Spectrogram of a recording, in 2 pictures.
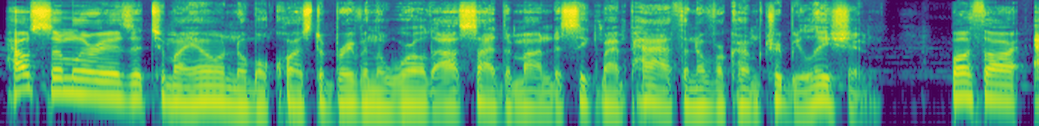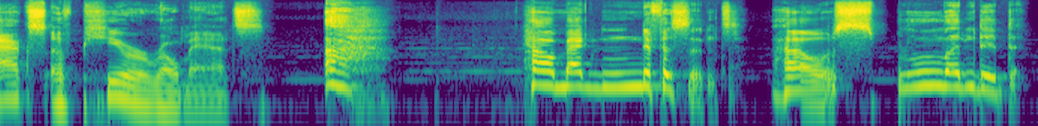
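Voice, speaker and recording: A man's voice: medium pitch, big pitch swings, measured pace, faint music behind. A man voicing a pompous, bickering temple guardian from a fantasy game in a theatrical, grandiloquent way. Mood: grandiose. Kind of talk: reading game dialogue aloud.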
